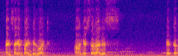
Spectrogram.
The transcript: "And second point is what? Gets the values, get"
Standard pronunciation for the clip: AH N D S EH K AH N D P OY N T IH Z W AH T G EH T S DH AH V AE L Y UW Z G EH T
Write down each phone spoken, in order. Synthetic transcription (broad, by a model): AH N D S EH K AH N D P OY T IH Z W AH T G EH T S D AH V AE L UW S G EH T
